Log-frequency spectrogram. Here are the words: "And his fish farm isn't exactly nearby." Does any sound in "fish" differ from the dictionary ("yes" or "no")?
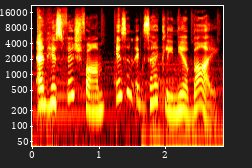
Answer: no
